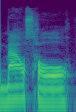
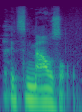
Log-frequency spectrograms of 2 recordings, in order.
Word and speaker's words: Mousehole: Now the next town, this one, of course, it's obviously Mousehole, but it's Mousel. Is Mousel? Mousel. See, I was wondering if it's going to go the moose. Although, the moose part. yeah, this actually says Mousel. Mousel.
